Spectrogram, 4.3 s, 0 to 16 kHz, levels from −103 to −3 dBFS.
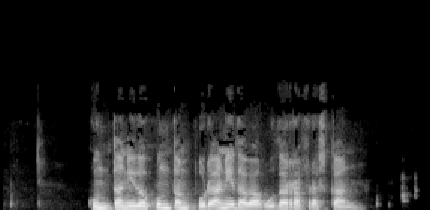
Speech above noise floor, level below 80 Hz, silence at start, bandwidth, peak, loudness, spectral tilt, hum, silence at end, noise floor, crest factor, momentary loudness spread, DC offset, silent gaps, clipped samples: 47 dB; -70 dBFS; 0.95 s; 7.4 kHz; -2 dBFS; -17 LUFS; -7.5 dB/octave; none; 0.75 s; -63 dBFS; 14 dB; 7 LU; under 0.1%; none; under 0.1%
